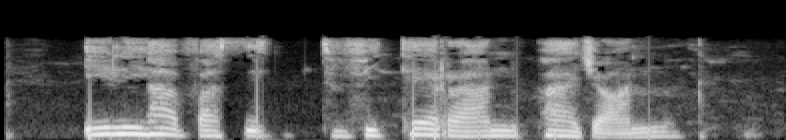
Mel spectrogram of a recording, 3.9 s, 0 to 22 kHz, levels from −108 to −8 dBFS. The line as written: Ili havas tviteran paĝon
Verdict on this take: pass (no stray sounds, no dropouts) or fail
pass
